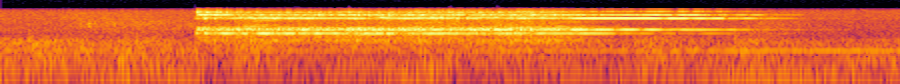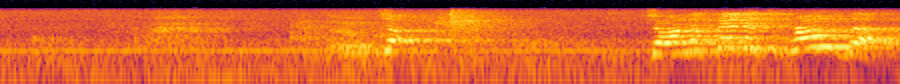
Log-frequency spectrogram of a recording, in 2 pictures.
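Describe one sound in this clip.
A small band plays live music in a hall.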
